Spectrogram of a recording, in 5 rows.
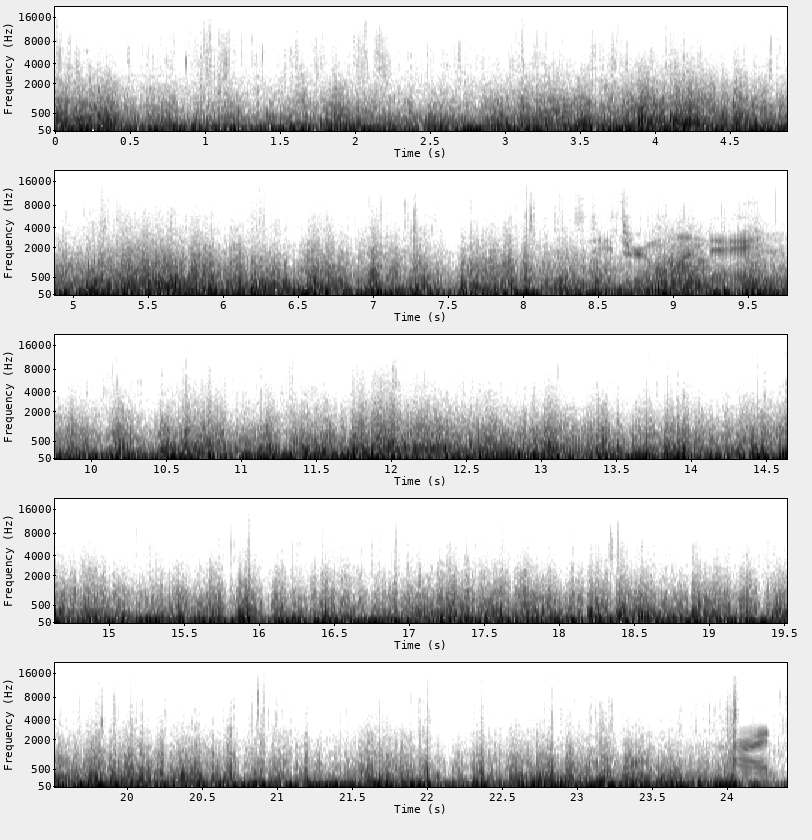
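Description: Strong wind of about 30 miles an hour buffeting the microphone: a loud, steady low rumble that does not let up.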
